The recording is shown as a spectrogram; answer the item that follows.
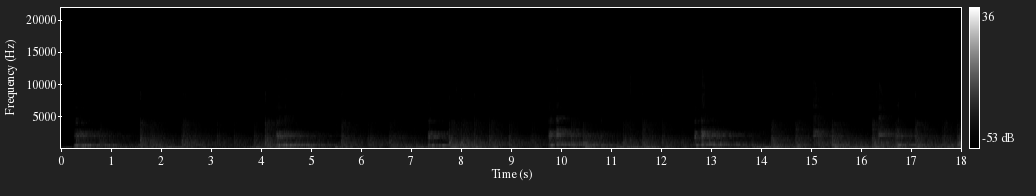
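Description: Free improvisation for wordless voice, soprano saxophone and double bass: held pitched tones that shift and restart every two or three seconds over a low bass rumble, with many small taps and clicks scattered throughout.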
